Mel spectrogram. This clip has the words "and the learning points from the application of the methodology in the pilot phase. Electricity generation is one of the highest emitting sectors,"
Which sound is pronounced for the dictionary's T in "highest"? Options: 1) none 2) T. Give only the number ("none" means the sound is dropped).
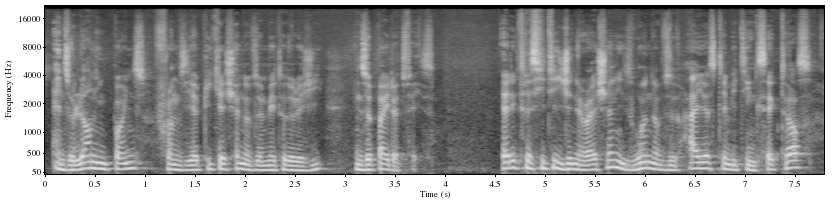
2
